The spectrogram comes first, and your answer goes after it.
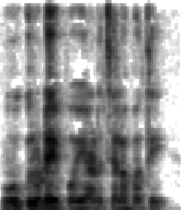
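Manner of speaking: ordinary delivery, nothing marked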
